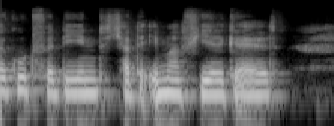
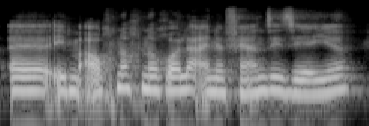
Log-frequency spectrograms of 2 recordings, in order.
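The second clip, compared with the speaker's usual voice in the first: ordinary talk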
